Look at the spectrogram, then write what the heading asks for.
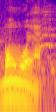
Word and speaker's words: Bonwire: The pronunciation is Bonyere, but when you are spelling it, it's like Bonwire.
